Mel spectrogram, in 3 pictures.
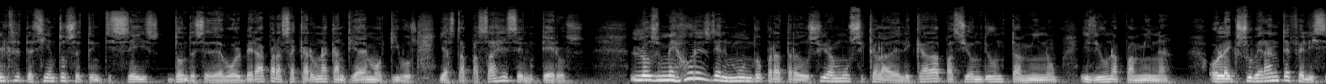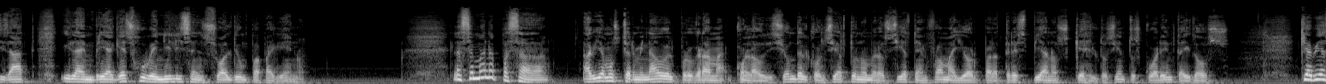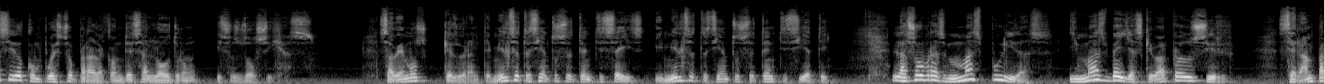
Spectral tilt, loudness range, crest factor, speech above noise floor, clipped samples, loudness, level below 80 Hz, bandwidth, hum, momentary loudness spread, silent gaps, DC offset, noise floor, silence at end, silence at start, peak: -6 dB/octave; 5 LU; 16 dB; 28 dB; under 0.1%; -17 LUFS; -44 dBFS; 15.5 kHz; none; 11 LU; none; under 0.1%; -44 dBFS; 0 s; 0 s; 0 dBFS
